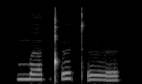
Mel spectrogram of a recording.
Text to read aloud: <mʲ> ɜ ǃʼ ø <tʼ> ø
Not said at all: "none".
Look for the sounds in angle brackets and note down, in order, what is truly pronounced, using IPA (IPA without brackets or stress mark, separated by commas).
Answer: m, tʼ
